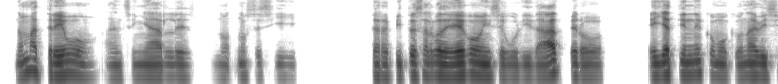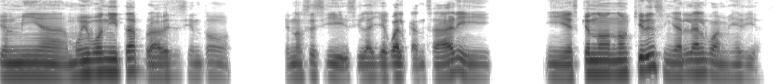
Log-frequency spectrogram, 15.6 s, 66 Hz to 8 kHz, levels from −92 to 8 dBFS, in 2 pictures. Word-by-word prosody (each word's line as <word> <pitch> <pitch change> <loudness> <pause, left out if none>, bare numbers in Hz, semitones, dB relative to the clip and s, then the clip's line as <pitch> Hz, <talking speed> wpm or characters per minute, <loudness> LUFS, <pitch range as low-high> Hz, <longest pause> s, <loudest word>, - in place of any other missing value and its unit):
no 110 - -7
me 140 +3 -2
atrevo 110 -3 0
a 100 - -14
enseñarles, 100 0 -7 0.2
no 105 -1 -17
no 105 - -11
sé 110 0 -19
si 105 -2 -19 0.7
te 105 - -4
repito, 105 +2 -5
es 115 +1 -3
algo 110 0 +3
de 105 0 +6
ego 115 +2 +6
o 110 - +3
inseguridad, 100 +2 0
pero 100 -1 -4 0.4
ella 110 +3 +4
tiene 120 +1 -2
como 110 -3 -5
que 105 - -15
una 110 +1 -1
visión 110 +1 0
mía 110 -2 +2
muy 115 +4 +3
bonita, 135 +2 +4
pero 105 - -2
a - - 0
veces 110 +1 -5
siento 110 -2 -14 0.5
que 100 - -18
no 105 0 -5
sé 115 +2 -10
si 105 -4 -5
si 100 +1 -15
la 105 0 -2
llego 105 +1 -2
a - - +8
alcanzar 105 +3 -2
y 105 -5 -5 0.5
y 105 -1 -2
es 105 0 0
que 130 - +3
no, 125 0 +5
no 130 +1 +2
quiero 150 +4 +5
enseñarle 125 -7 -2
algo 130 -2 0
a 110 - -4
medias. 105 -1 -11
110 Hz, 195 wpm, -22 LUFS, 105-115 Hz, 0.7 s, a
